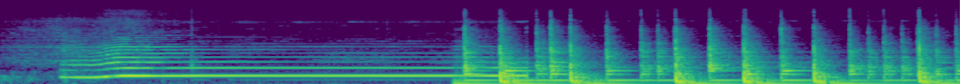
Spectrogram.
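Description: A conch shell blown in one long held note, rising in pitch at the start and then steady for about three seconds, of the kind sounded at a temple rite. Near the end of the note, rhythmic ritual drumming starts up again with even, quick strokes.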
